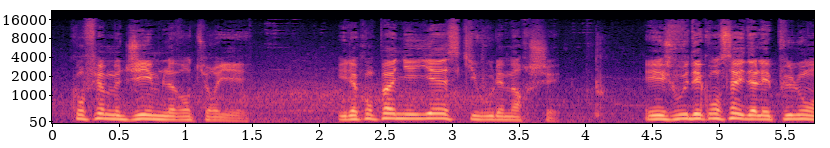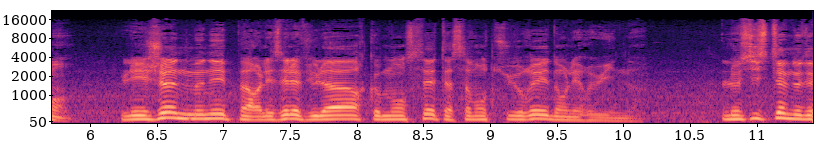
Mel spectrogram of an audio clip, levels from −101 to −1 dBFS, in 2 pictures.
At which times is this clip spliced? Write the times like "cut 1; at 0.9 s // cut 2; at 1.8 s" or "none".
none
